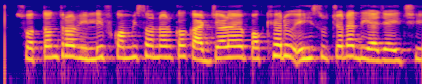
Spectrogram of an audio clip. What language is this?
Odia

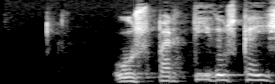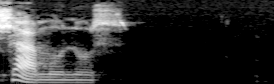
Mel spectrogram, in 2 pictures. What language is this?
Galician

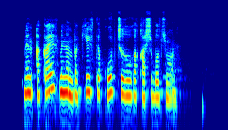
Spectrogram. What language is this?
Kyrgyz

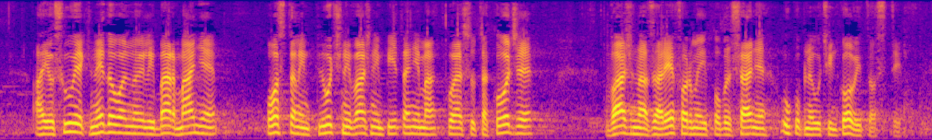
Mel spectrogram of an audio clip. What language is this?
Croatian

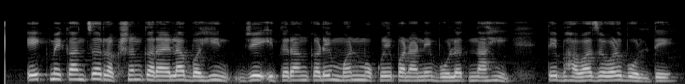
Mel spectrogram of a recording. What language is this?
Marathi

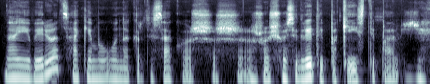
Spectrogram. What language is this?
Lithuanian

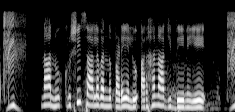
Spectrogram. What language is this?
Kannada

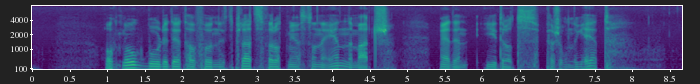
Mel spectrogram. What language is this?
Swedish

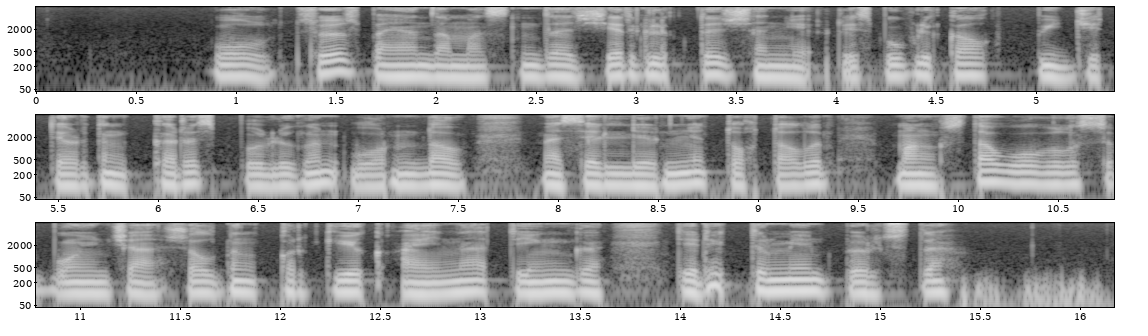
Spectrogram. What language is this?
Kazakh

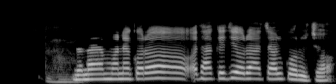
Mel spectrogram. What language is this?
Odia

